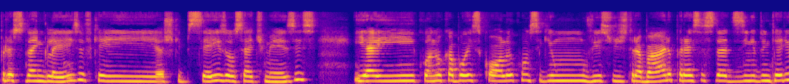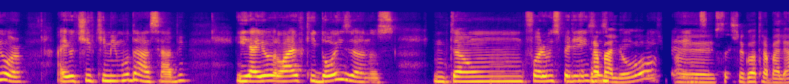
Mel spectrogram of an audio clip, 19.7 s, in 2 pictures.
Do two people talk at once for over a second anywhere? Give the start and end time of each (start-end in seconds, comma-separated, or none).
16.9-18.7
